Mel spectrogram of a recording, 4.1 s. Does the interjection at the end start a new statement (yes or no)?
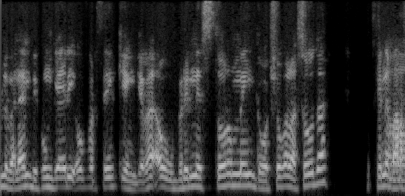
yes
